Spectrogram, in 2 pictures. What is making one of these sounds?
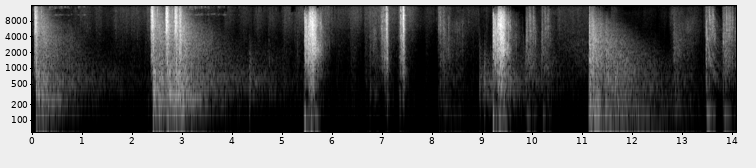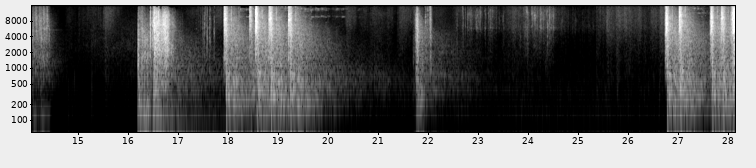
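Rifle shots crack loudly and echo away into the distance.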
